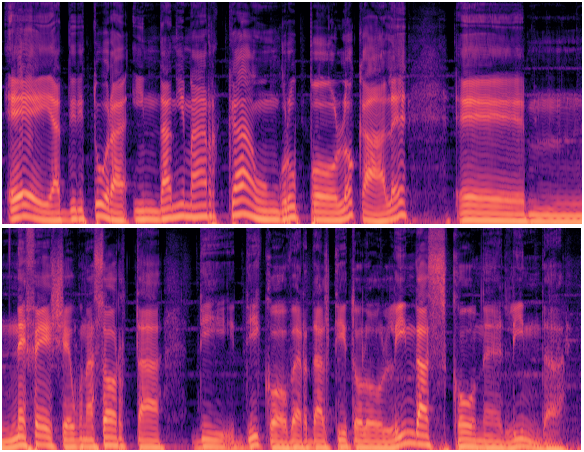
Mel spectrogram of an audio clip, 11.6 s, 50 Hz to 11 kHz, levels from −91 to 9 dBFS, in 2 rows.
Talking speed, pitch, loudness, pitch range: 105 wpm, 105 Hz, -16 LUFS, 95-125 Hz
